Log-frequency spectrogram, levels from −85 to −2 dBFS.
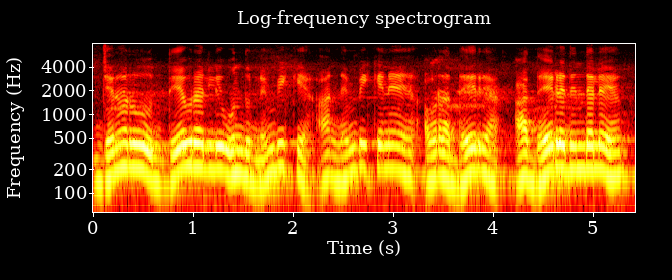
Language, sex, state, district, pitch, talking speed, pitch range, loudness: Kannada, male, Karnataka, Bellary, 170 Hz, 135 wpm, 155-205 Hz, -16 LUFS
